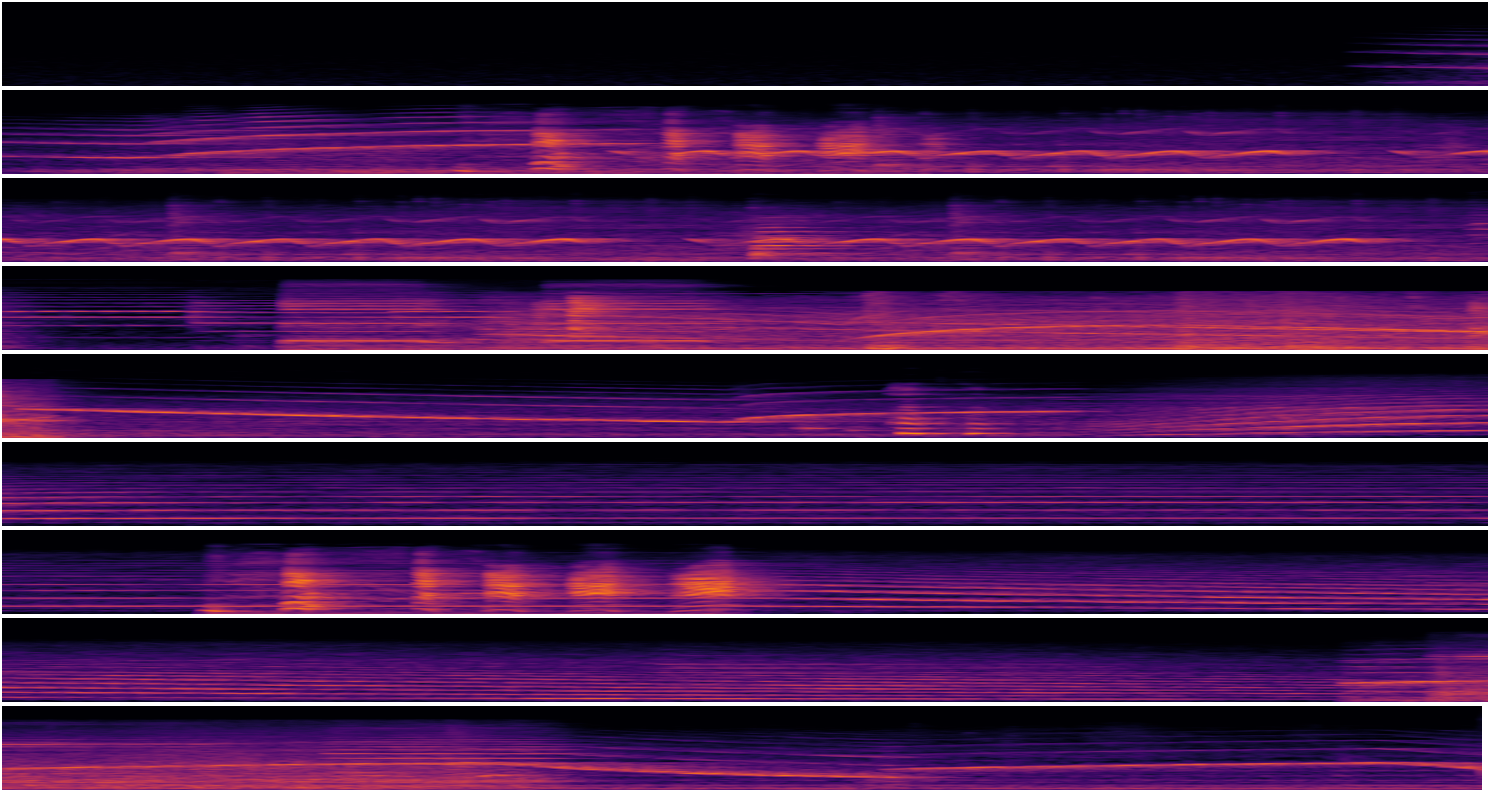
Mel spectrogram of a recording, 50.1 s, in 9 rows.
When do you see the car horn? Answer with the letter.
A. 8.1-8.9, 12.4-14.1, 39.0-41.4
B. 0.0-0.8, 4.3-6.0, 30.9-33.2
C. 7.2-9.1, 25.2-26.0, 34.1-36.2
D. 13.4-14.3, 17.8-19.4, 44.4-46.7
D.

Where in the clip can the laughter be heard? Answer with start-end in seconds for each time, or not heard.
7.2-9.1, 25.2-26.0, 34.1-36.2.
